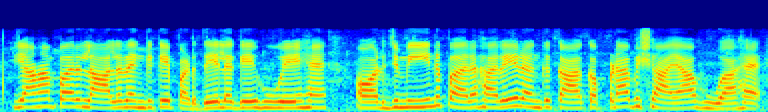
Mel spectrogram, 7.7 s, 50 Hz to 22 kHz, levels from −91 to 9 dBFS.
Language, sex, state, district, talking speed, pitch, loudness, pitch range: Hindi, female, Uttar Pradesh, Lalitpur, 150 wpm, 220 Hz, -13 LUFS, 210-235 Hz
